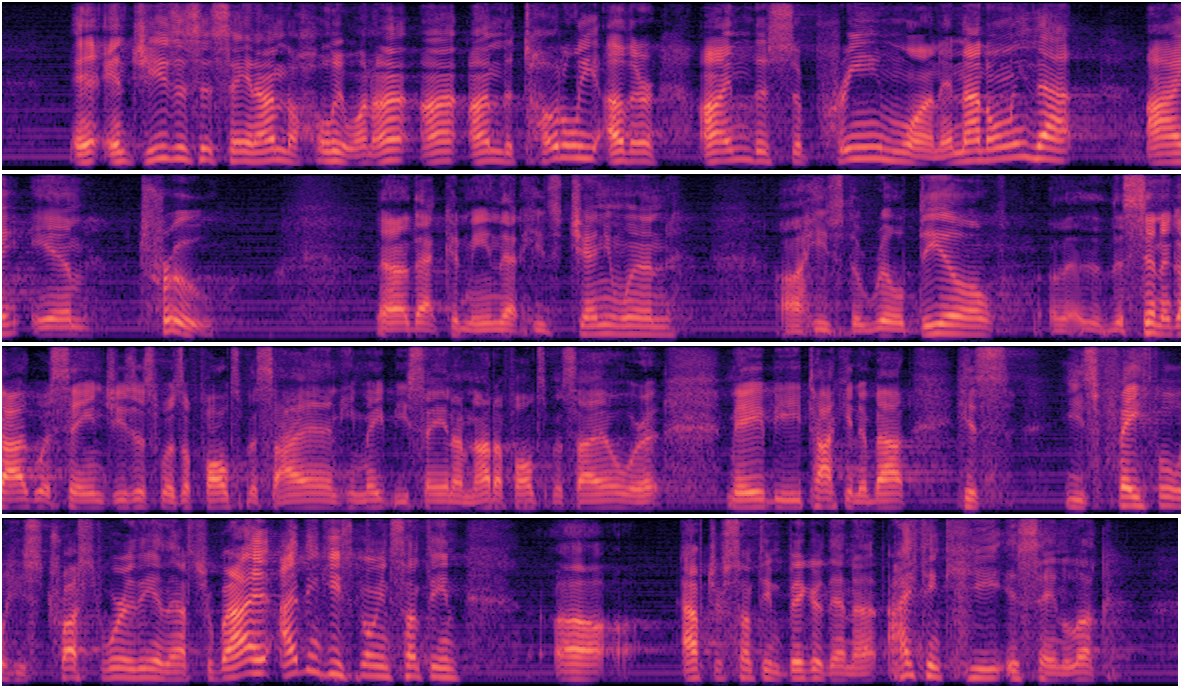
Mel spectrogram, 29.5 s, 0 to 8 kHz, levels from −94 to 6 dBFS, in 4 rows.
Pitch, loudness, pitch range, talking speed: 140 Hz, -23 LUFS, 120-165 Hz, 180 wpm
